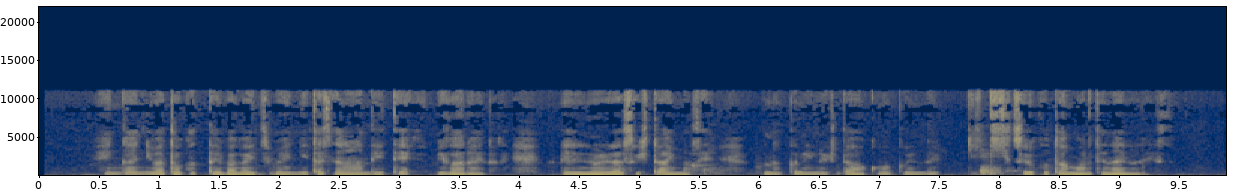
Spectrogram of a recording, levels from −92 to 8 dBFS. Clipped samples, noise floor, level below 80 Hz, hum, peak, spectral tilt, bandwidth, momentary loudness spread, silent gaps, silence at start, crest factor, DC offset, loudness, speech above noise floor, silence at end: under 0.1%; -47 dBFS; -52 dBFS; none; -6 dBFS; -4 dB/octave; 11.5 kHz; 12 LU; none; 0.35 s; 22 dB; under 0.1%; -27 LUFS; 20 dB; 0.5 s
